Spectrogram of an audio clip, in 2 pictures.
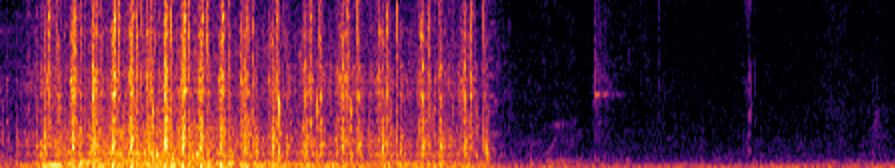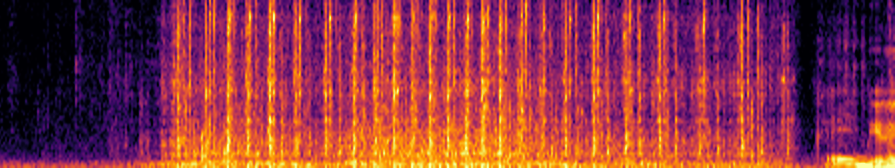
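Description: Sewing machine stitching in rapid, even runs close up, pausing for a few seconds midway with a voice heard faintly, then resuming before a brief final stop.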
